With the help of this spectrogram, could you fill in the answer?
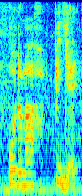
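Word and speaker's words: Audemars Piguet: at how to pronounce odmar Pig odmar p p the S at the end of odmar is definitely silent and so is the T at the end of p i mean I'm not going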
